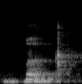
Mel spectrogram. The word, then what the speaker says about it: book: É assim, ó, book, e o K você mata o som do K.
